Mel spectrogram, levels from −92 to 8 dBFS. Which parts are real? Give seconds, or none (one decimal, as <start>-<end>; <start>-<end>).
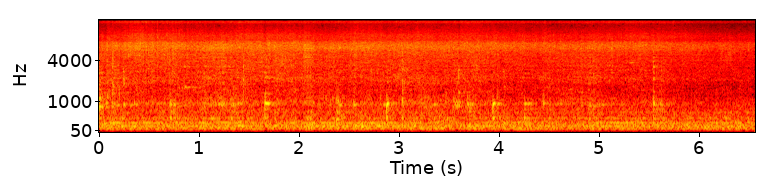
4.3-5.9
